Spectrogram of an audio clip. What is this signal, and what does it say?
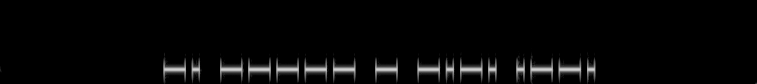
Morse code, heard as a keyed tone, about 20 wpm, 700 Hz. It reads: N0TCP
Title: Speed Racing - USA 1x3 Call Signs 17wpm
